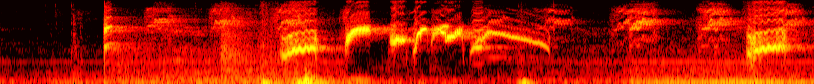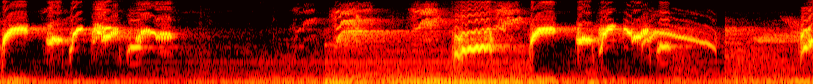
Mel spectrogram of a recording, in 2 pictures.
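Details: Red-whiskered bulbul kept in a cage in Thailand, singing a slow, clear doubled song meant for caged birds to copy; three bursts of looping, warbled whistles, each about a second long, separated by short pauses.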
